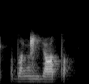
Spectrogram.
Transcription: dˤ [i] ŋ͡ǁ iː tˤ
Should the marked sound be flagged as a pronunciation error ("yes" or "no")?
no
